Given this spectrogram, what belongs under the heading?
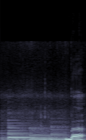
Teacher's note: suara huruf ini juga keluar dari antara kedua bibir bibir atas dan bawah bibir menutup saat mengucapkannya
